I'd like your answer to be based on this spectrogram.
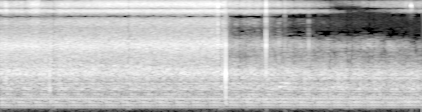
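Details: Ear microsuction with a Zoellner suction probe under endoscopic view, removing hard wax and dead skin off the eardrum; steady mechanical hum and hiss of the suction machine with a couple of sharp clicks as wax is drawn in.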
